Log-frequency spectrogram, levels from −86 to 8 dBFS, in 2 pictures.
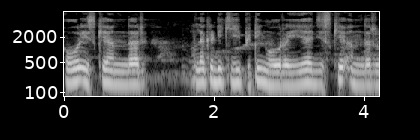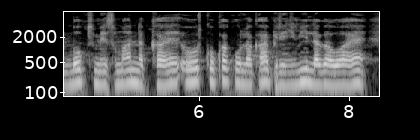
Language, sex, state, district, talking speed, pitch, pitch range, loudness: Hindi, male, Uttar Pradesh, Saharanpur, 180 wpm, 165 Hz, 155-180 Hz, -16 LUFS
